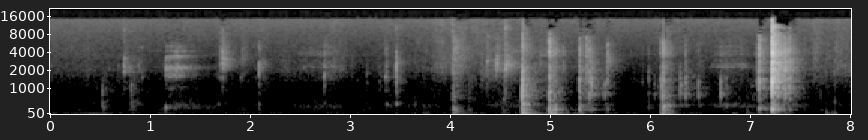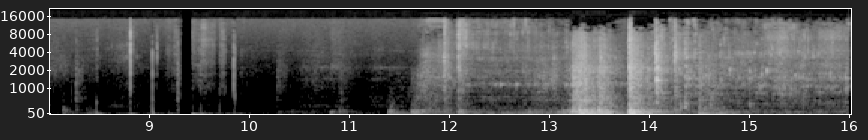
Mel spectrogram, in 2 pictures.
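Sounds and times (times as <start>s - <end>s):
objects knocking and clattering: 4.8s - 7.6s, 11.5s - 15.0s.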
